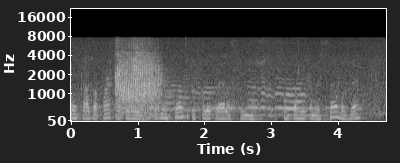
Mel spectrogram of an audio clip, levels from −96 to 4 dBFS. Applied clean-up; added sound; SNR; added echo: none; Livestock, farm animals, working animals; -3 dB; reverberation time 1.1 s.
